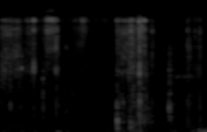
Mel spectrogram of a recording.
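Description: Faint rustling and light scraping of packaged paper-craft packs being handled and slid over one another, a little louder just past a second in.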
